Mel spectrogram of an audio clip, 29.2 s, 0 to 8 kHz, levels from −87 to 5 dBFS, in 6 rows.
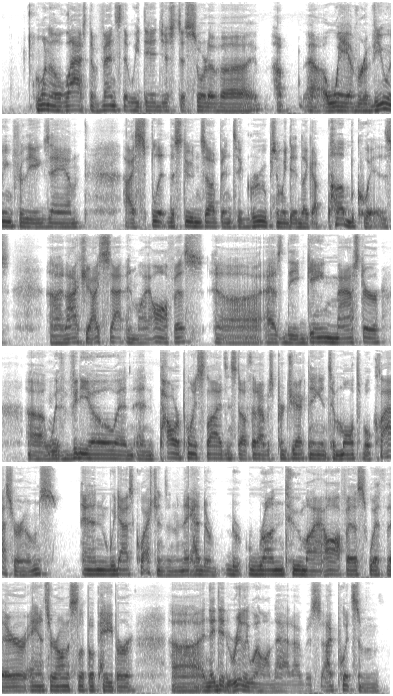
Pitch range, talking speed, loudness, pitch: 100-115 Hz, 205 wpm, -23 LUFS, 105 Hz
